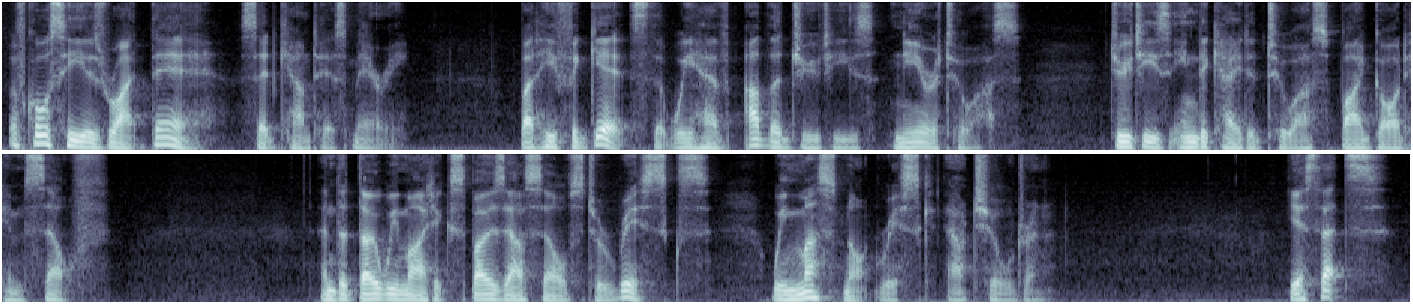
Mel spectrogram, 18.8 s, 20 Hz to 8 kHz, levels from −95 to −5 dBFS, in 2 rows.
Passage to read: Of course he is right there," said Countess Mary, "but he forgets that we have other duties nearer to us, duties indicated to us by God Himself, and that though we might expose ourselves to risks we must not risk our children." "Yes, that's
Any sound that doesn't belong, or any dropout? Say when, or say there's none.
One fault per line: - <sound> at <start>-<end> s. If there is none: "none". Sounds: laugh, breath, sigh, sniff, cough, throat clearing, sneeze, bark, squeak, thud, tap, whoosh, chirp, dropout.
none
